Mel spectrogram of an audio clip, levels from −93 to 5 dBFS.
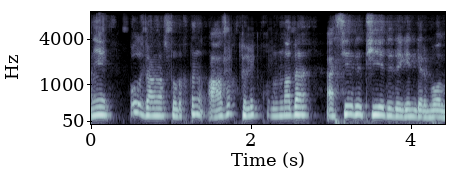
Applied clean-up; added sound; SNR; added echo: neural mask model DeepFilterNet 3.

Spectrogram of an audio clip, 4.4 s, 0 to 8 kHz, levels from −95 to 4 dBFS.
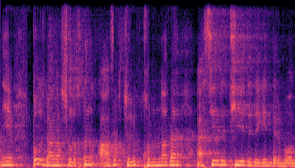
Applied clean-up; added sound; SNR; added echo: neural separator model SepFormer DNS4.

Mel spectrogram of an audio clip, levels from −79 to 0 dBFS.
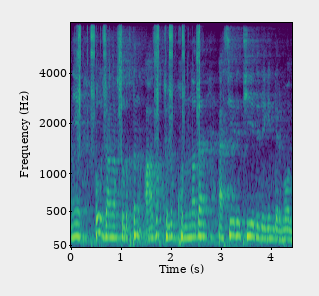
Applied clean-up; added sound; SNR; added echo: none; Camera; 9 dB; reverberation time 2.9 s.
